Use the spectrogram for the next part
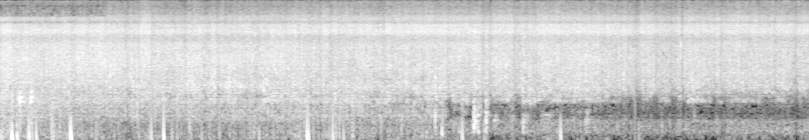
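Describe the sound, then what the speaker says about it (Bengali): Onion, garlic, ginger and chopped tomato fry in hot oil in a kadai, giving a loud, steady sizzle with sharp crackles and pops that thin out toward the end. "ওতে আমি দিয়ে দিচ্ছি পেঁয়াজ, রসুন, আদা, টমেটো কুচি একসঙ্গে।"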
